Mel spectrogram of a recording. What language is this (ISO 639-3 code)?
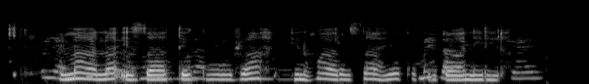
kin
